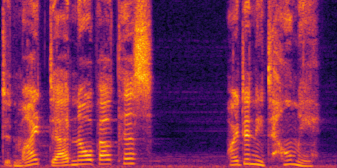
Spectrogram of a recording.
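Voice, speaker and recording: A woman's voice: sits high, animated, moderate pace, soft background music. A woman playing an inquisitive young space explorer in a video game, speaking in a direct, casual, questioning way. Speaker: player protagonist. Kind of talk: scripted video game dialogue.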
